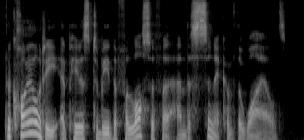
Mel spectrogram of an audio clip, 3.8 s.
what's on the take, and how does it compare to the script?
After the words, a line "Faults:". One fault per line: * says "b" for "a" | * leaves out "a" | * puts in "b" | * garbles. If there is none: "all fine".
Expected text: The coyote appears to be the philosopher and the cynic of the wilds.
The coyote appears to be the philosopher and the cynic of the wilds.
Faults:
all fine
